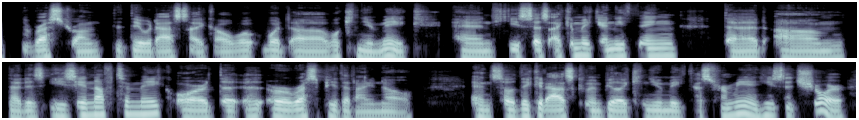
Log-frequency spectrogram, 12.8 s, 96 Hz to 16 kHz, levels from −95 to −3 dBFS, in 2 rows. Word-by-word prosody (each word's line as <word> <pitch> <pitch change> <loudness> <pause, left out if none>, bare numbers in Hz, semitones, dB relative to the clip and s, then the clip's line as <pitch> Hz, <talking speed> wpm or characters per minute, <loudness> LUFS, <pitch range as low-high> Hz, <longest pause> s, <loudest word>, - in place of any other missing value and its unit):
the - - -12
restaurant, 90 0 +5
th 100 - -10
they 100 - +1
would 95 - -2
ask 95 - +6
like, 85 0 -5
"Oh, 90 - -1
what 100 - -2
what, 100 -3 0
uh, 90 0 0
what 105 -1 -5
can 105 - -6
you 90 - -2
make?" 90 -4 -3 0.4
And 95 0 -2
he 110 - -3
says, - - +5
"I - - +1
can 120 - -3
make 120 - -2
anything 120 +1 -1 0.5
that, 95 0 0 0.2
um 95 0 -1 0.3
that 95 -1 -2
is 95 - +3
easy 110 +4 +5
enough 135 0 +1
to 150 - -2
make 150 0 -1
or 105 -1 +3 0.2
the, 100 - +1
uh 110 - -3
or 110 - +5
a 100 - +2
recipe 110 0 +2
that 90 - -3
I - - -6
know." 85 -2 -5 0.6
And, 105 - -2
so, - - +1
they 110 +2 -1
could - - +2
ask 100 - +7
him 100 - -3
and 95 - -5
be 105 - +4
like, 95 - -2
"Can 105 - -8
you 100 - -1
make 90 -2 -5
this 95 - +5
for 120 - -4
me?" 150 - +1
And 115 - -3
he 120 - -1
said, 125 -4 -2
"Sure." - - +2
100 Hz, 270 wpm, -23 LUFS, 95-110 Hz, 0.6 s, ask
